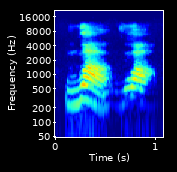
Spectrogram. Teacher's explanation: जिसमें दांत और ओष्ठ दोनों का प्रयोग होगा तो उसे वहां से निकलेगा व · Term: दंत ओष्ठ वर्ग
